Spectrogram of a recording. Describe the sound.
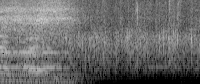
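A studio audience claps for the show's presenter in a steady, dense patter of many hands that holds for about two seconds, with a brief voiced, tonal sound over the opening moments before the clapping continues alone.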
